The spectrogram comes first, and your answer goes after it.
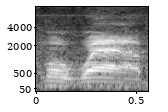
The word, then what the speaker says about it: Moab: Moab. I'm from Moab. Is that with a W? My name's with a W. No, Moab.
